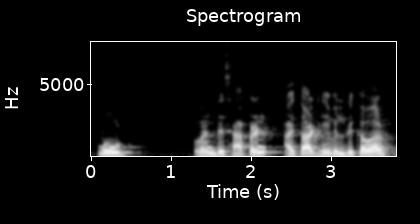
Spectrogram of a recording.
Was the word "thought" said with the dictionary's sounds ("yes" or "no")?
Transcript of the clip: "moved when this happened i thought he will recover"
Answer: no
